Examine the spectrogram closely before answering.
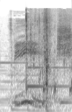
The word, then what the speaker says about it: beach: Beach is spelled B-E-A-C-H. When two vowels go walking, the first one does the talking. Each, beach.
